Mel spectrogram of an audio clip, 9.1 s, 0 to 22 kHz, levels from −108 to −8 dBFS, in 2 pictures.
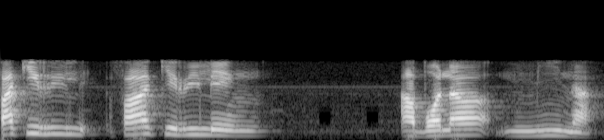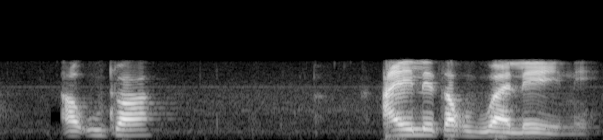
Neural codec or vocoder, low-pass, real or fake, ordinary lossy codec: none; 3.6 kHz; real; none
